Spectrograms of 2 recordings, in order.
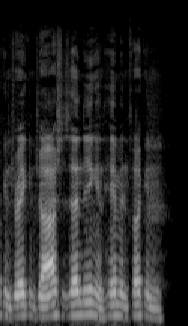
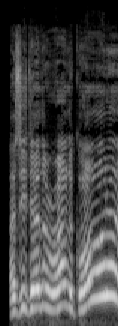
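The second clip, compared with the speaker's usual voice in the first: a touch of [name], higher and louder; mock [name]; 8 semitones higher, 7 dB louder than usual. Storyteller voicing [name] in a hallucination, lightly. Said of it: "[name]'s, like".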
